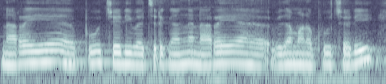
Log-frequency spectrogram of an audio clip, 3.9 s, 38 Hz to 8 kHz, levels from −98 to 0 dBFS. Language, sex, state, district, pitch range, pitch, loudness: Tamil, male, Tamil Nadu, Kanyakumari, 135-150 Hz, 140 Hz, -14 LUFS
